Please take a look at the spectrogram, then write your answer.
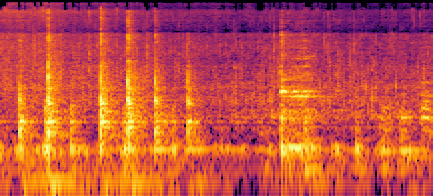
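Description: Garlic and chili paste tempering in hot oil as fresh moong beans are added and stirred, with a steady sizzle broken by a series of sharp spoon scrapes and taps against the pan, close and fairly quiet, no talking.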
